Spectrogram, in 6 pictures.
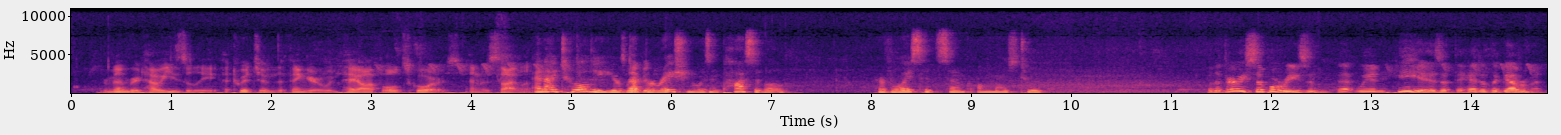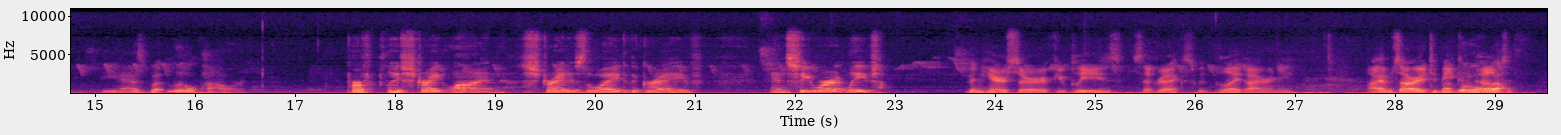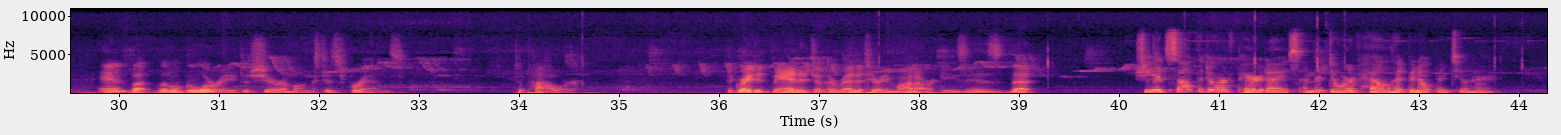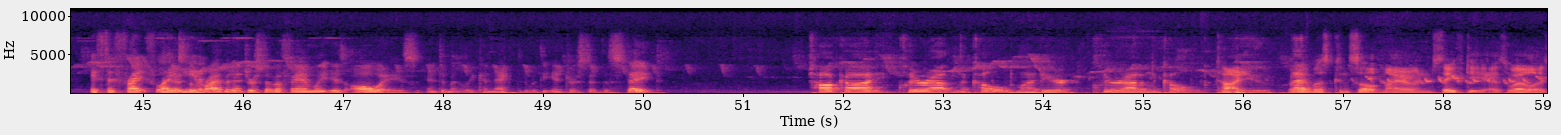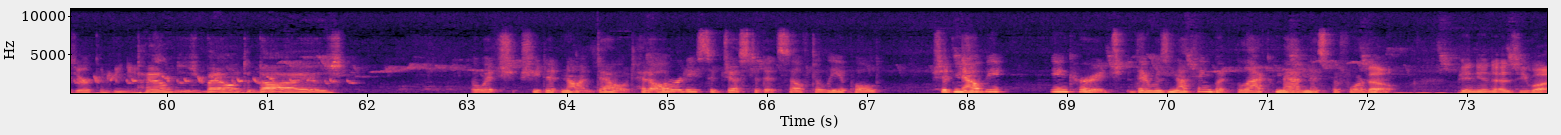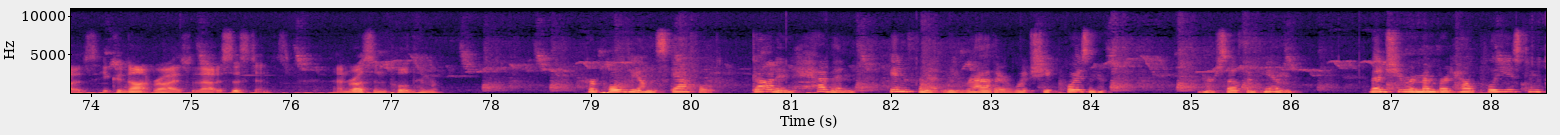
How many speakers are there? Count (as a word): four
